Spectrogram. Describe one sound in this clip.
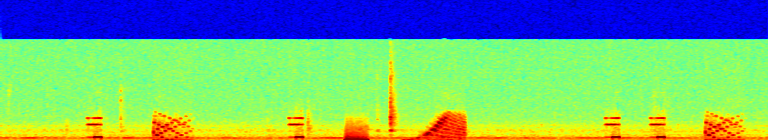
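Short electronic beeps sound as menu choices are made.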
